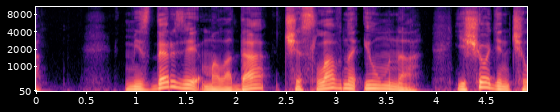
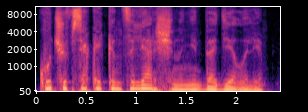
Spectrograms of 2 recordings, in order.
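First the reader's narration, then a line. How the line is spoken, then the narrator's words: Whispered. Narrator (Russian): прошептала она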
